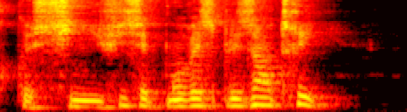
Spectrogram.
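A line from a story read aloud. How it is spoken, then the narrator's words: Grumbling. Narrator (French): grommela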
